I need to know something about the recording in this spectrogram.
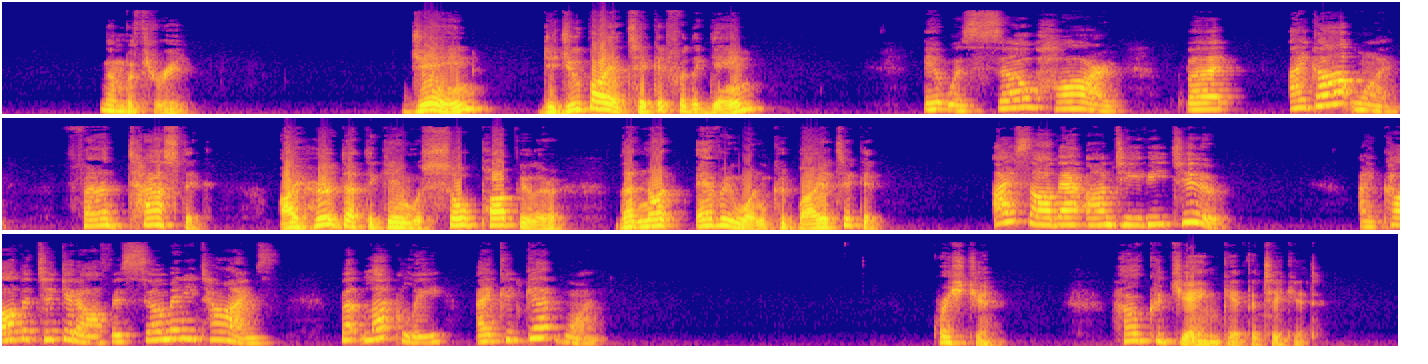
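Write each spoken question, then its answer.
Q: How could Jane get the ticket?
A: By calling the ticket office many times.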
